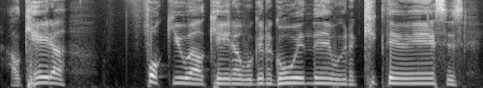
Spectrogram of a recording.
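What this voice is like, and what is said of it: Poor put-on New York accent. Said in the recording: “That's probably terrible. That was probably a terrible New York accent.”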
